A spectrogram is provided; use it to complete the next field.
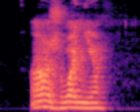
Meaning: inflection of enjoindre: 1. first-person plural present indicative 2. first-person plural imperative
- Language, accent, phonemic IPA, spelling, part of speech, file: French, Canada, /ɑ̃.ʒwa.ɲɔ̃/, enjoignons, verb, LL-Q150 (fra)-enjoignons.wav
